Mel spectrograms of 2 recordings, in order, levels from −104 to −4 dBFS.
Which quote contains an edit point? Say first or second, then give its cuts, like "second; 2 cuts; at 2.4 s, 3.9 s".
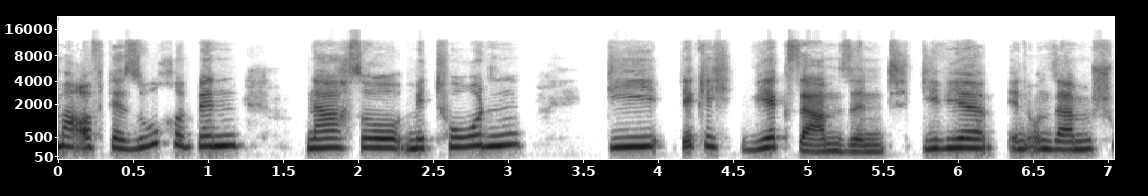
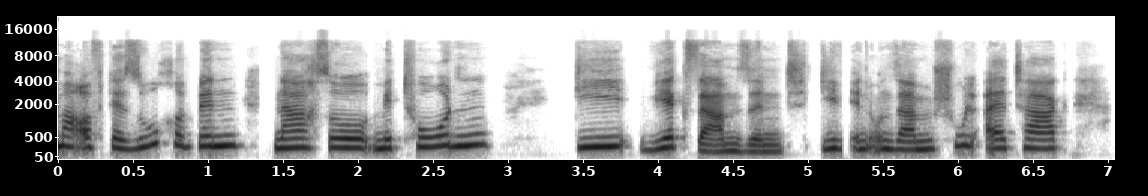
second; 3 cuts; at 1.3 s, 3.9 s, 5.2 s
